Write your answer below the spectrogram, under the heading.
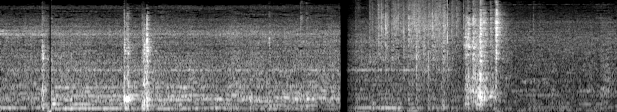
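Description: Cookware sounds at a frying pan: two sharp clicks about a second in, then a short burst of clattering and scraping around the fourth and fifth seconds, over a steady low hum.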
